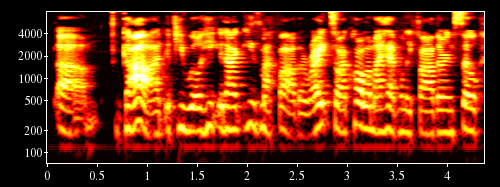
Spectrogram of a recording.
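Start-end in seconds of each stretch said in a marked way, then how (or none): none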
